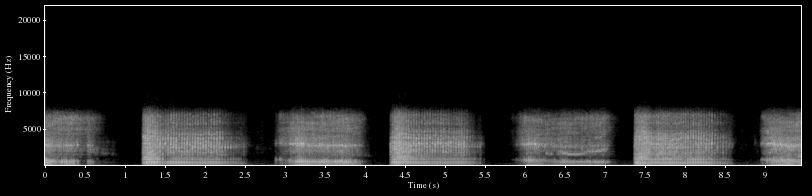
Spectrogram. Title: SNORING SOUND EFFECT HD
